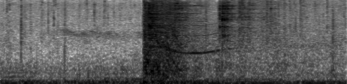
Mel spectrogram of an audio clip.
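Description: A single gunshot cracks sharply.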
